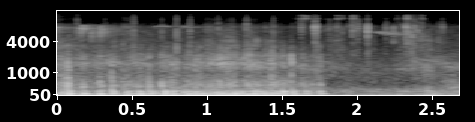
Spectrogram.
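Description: Horses in a fenced village paddock, hooves clopping in quick near steps for under two seconds before fading to quiet.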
